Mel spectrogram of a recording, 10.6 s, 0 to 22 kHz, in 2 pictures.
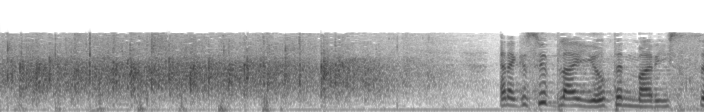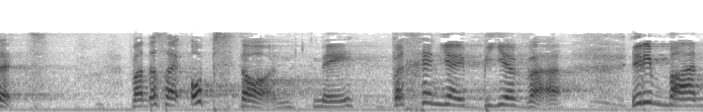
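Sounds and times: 
audience applause: 0.0s - 3.3s
speech: 3.8s - 5.7s, 6.3s - 10.5s.

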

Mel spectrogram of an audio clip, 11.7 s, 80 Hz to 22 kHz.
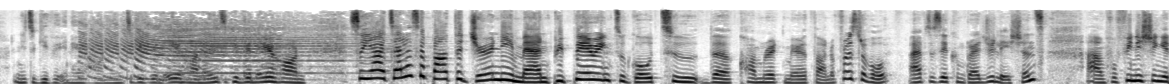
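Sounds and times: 
speech: 0.1s - 11.6s
loud air horn blast with brassy buzzing tone: 0.6s - 4.2s.

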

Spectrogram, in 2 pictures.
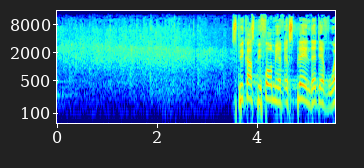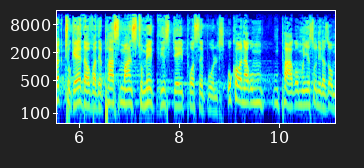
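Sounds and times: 
large crowd applause: 0.0s - 4.0s
speech: 3.5s - 11.1s.

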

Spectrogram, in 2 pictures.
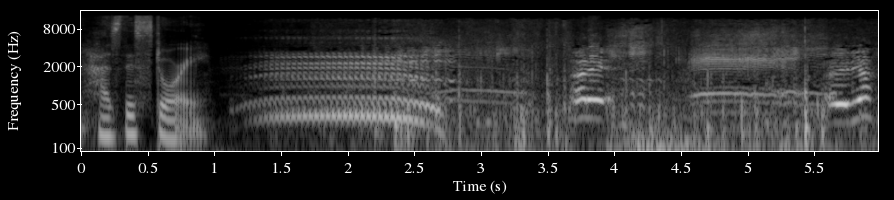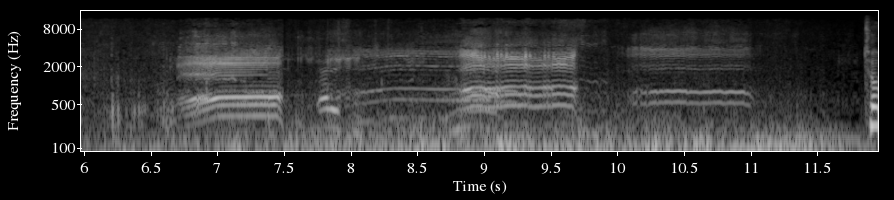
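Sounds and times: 
speech: 0.1s - 1.0s, 5.8s - 6.1s, 6.7s - 9.6s
sheep farmer calling out to his herd on a family farm: 1.2s - 2.8s
flock of sheep bleating on a family farm near Dreux in France: 1.2s - 6.0s, 6.6s - 11.1s.

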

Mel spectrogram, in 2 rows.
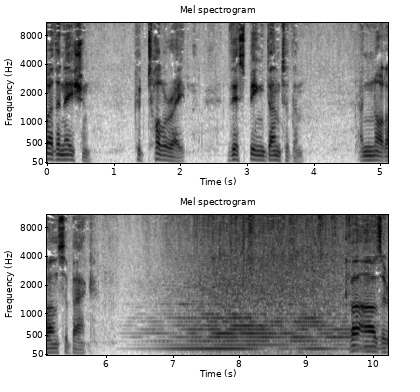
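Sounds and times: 
speech: 0.0s - 4.0s, 4.7s - 5.9s, 9.6s - 10.2s
military propeller drone humming overhead: 6.0s - 10.2s.

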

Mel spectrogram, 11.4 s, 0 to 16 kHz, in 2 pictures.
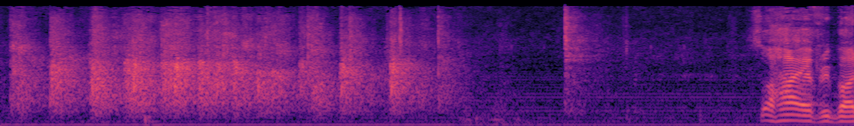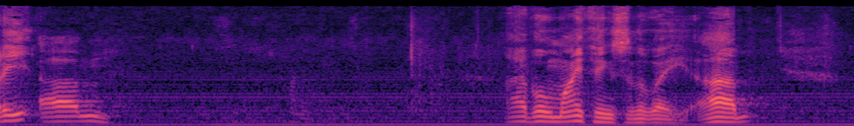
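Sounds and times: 
audience at a presentation applauding to welcome a speaker: 0.0s - 3.2s
speech: 5.0s - 6.5s, 9.1s - 10.8s.

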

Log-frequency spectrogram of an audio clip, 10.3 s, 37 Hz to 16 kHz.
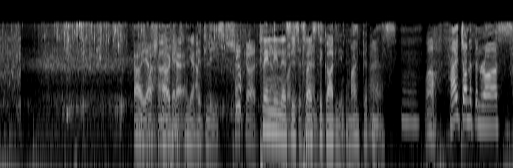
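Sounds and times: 
running tap water at a bathroom sink as someone washes hands: 0.0s - 7.1s
speech: 2.7s - 10.2s.

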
